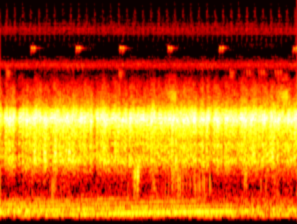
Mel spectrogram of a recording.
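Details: Night frog chorus in Thailand: a dense, continuous buzzing trill holding one high pitch throughout, many callers overlapping, with faint regular high insect ticks above.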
